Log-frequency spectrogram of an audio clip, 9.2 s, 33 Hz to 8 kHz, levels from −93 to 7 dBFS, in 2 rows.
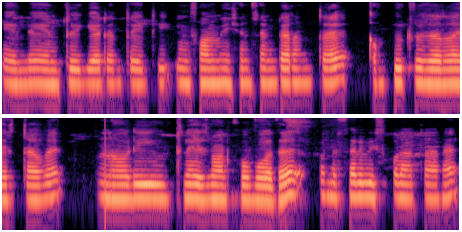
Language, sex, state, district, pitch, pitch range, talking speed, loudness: Kannada, male, Karnataka, Dharwad, 155 Hz, 150-160 Hz, 130 wpm, -17 LUFS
